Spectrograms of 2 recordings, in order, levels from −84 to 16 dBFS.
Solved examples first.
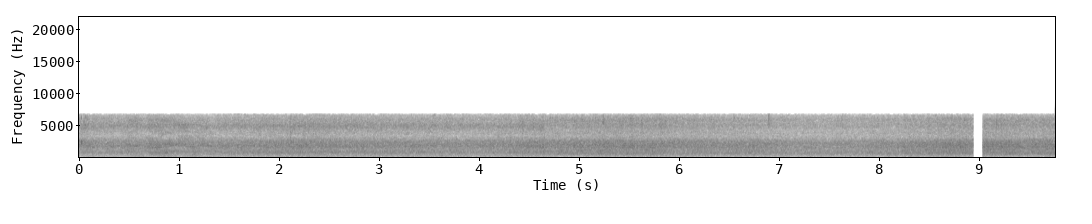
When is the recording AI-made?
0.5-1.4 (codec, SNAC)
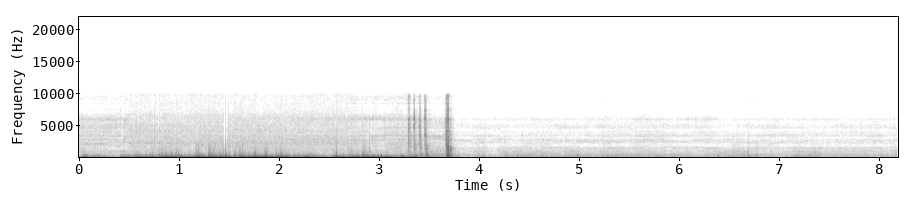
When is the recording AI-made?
0.0-0.5 (codec, SNAC); 2.7-8.2

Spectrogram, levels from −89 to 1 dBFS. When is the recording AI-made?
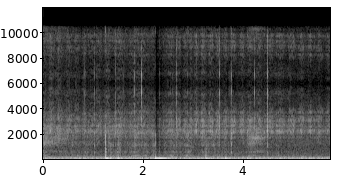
none

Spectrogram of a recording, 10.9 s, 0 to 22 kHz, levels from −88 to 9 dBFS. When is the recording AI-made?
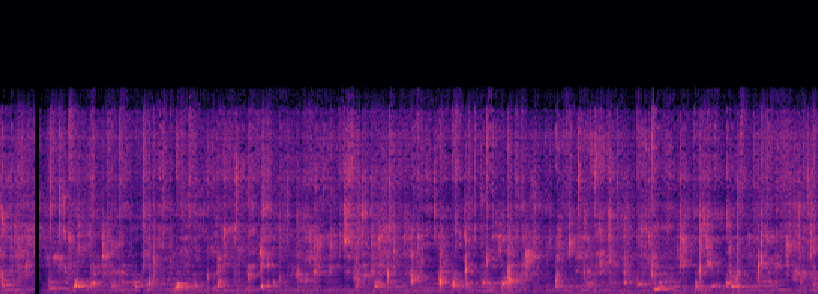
0.0-10.9 (codec, SNAC)

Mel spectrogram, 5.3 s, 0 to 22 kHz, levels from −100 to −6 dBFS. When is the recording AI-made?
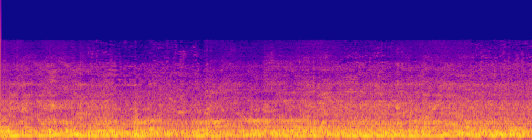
0.0-0.9 (codec, SNAC); 2.1-3.4; 3.9-4.7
